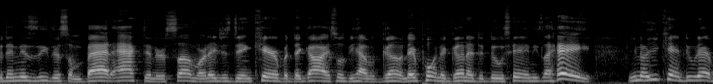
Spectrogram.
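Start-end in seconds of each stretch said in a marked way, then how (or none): 5.6-7.1 play-acted laughing, chuckling through the words. Imitating an actor held at gunpoint: imitating someone laughing while talking. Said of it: "he's just fucking cheesing".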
